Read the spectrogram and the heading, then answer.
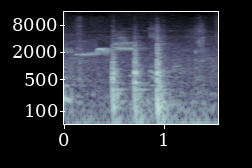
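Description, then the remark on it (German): Three quick, fairly crisp knocks on wood, spaced about a quarter second apart, with a faint whistling tone just before them. “haben gerade auf Holz Wünschst geklopft.”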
